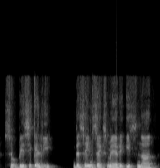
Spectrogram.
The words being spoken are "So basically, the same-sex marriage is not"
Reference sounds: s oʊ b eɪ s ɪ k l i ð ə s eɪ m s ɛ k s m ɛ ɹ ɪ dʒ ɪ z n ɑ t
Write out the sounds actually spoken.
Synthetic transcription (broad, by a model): s oʊ b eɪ s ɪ k l i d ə s eɪ m s ɛ k s m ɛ ɹ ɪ ɪ s n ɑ t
